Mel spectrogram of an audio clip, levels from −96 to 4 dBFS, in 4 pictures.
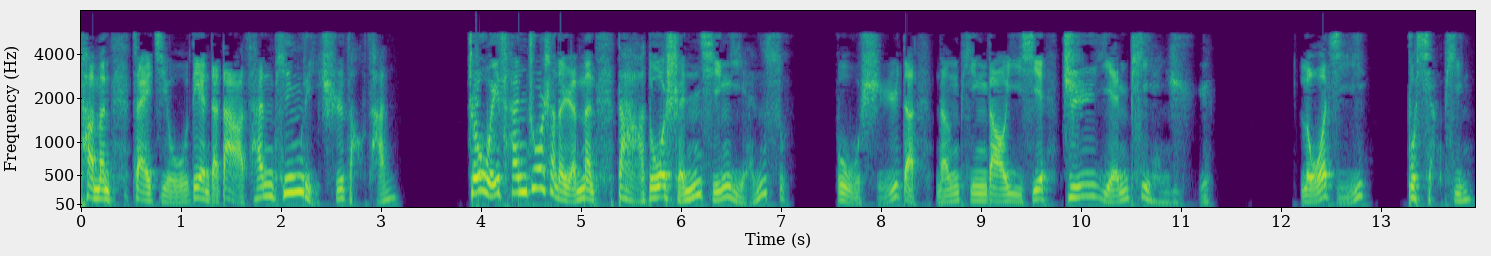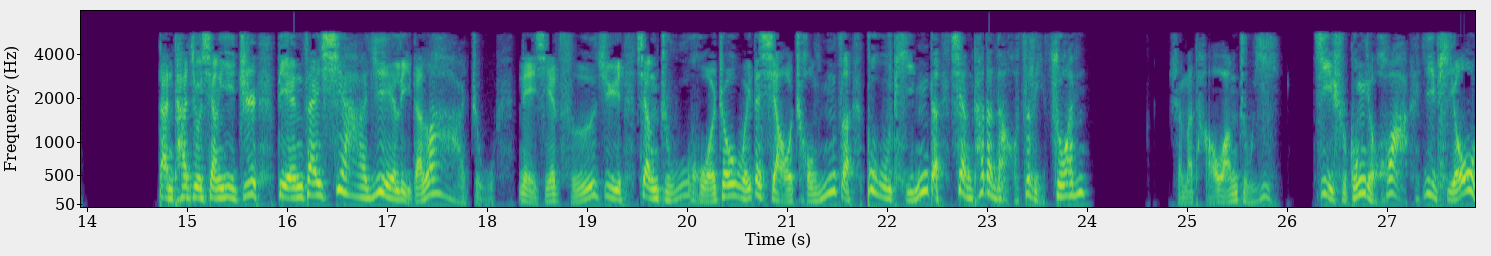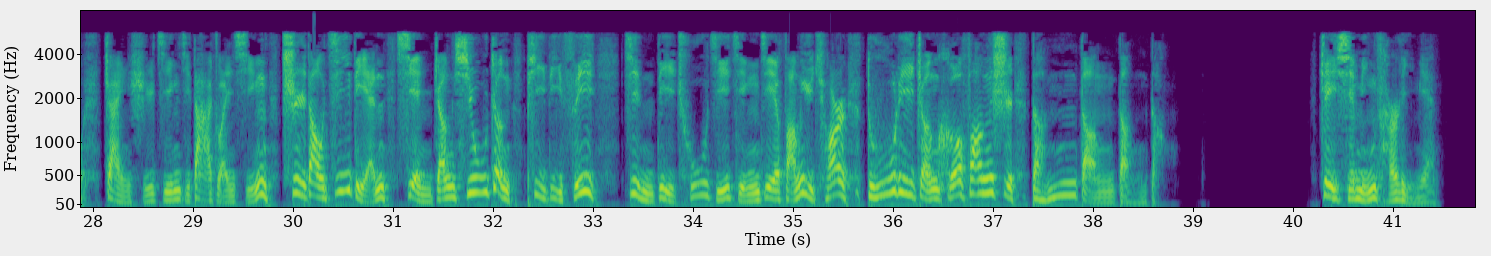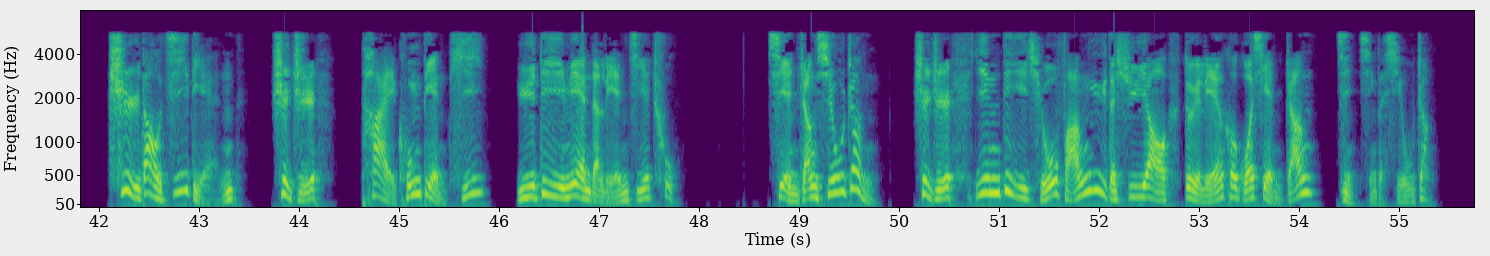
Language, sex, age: English, male, 30-49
